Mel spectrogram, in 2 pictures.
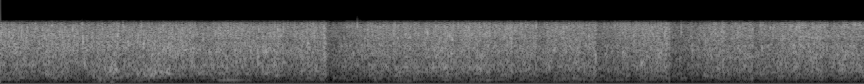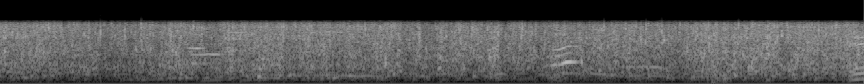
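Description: Shallow creek water rushing steadily over a low rock ledge, a small waterfall, with a faint voice calling briefly over it about seven seconds in.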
